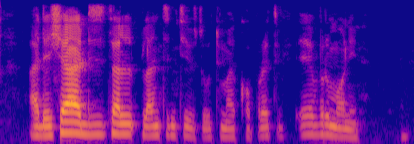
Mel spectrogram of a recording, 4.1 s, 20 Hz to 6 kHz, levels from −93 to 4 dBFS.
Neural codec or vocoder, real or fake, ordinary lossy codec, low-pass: none; real; none; 5.4 kHz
